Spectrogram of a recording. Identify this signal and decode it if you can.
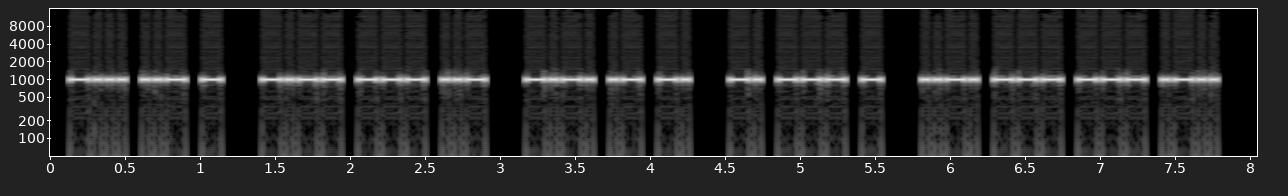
Morse code, heard as a keyed tone, about 30 wpm, 1000 Hz. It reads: BUT YOU CAN NOT FOOL
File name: qotdfiles / 30wpm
